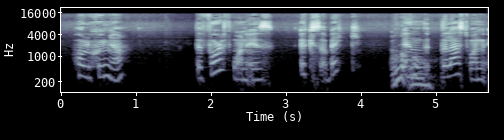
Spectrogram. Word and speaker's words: Yxabäck: I would say that as Axibak.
